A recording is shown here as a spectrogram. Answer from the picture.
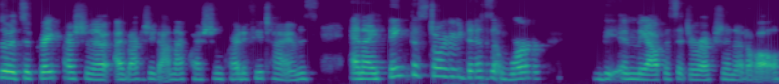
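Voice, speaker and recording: A plain voice at a fairly quick pace, an unremarkable speaking voice against a quiet background. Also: woman, fairly high pitch for a woman. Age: 30s. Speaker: novelist. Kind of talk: book club interview.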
